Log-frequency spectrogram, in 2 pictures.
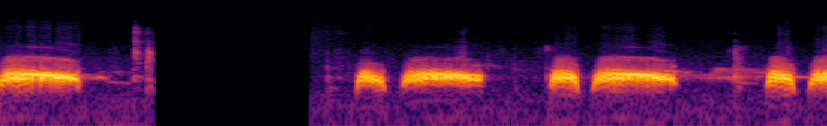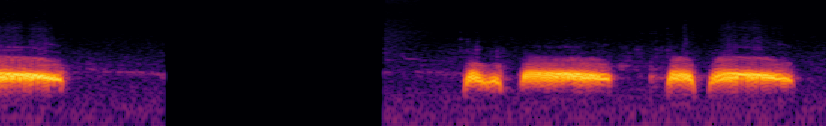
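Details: Decoy spotted dove giving 'thúc gù' luring coos: hoarse paired notes, a clipped lead-in followed by a longer rough coo, delivered in bursts separated by pauses of a few seconds.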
